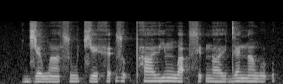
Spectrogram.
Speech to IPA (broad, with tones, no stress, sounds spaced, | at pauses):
d͡ʑ ɛ˨ w ã˨ s u˨ t͡ɕ e˨ h ɛ˦ ʔ z ʊ˦ ʔ pʰ a˦ ɪ̯ j ũ˦˨ w ä˦ ʔ s ɪ˦ ʔ ŋ a˦ ɪ̯ d ɛ˦˨ n ã˦˨ w ʊ˦ ʔ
